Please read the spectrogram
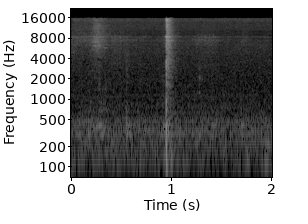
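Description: Faint room noise with one sharp, short click about a second in.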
